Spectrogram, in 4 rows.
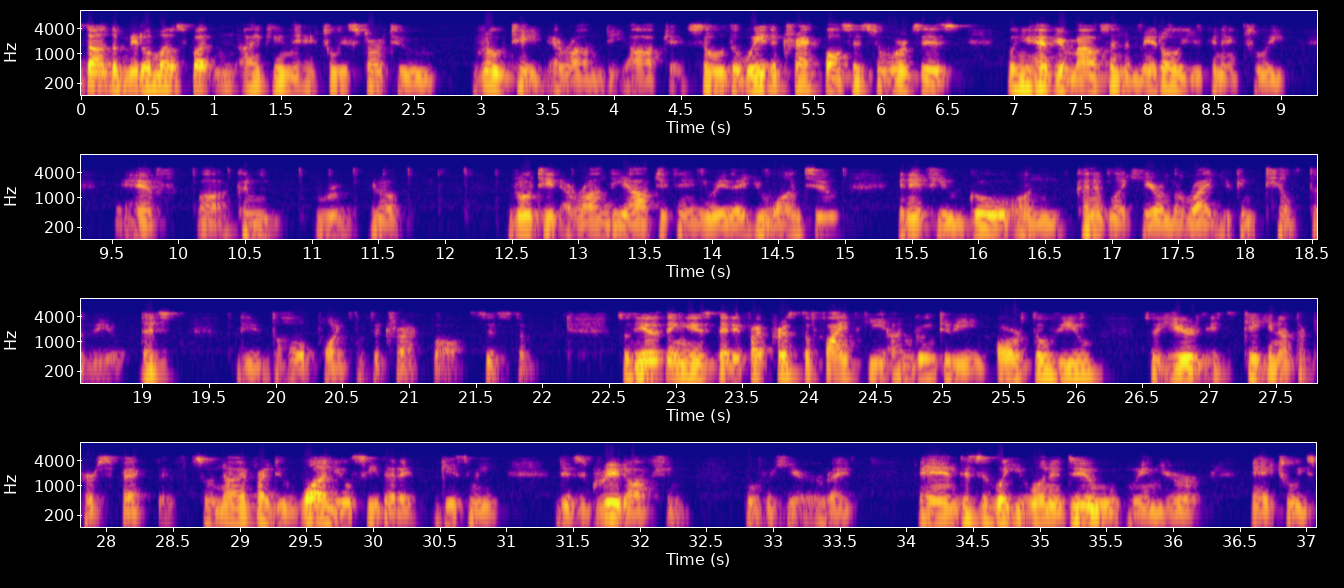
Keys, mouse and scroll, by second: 0.1-5.1 middle drag, 5.3-7.0 middle drag, 7.7-16.1 middle drag, 17.4-19.0 middle drag, 19.7-21.3 middle drag, 22.9-24.5 middle drag, 23.9 KP_5, 25.0-26.5 middle drag, 29.2 KP_1, 31.7-33.8 middle drag.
